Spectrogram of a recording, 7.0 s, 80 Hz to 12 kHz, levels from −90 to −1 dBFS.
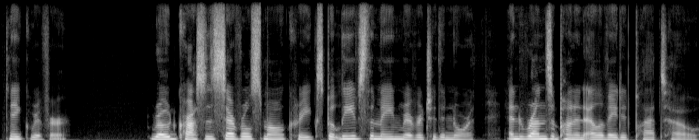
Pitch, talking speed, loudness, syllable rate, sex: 195 Hz, 170 wpm, -20 LUFS, 5.7 syllables/s, female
